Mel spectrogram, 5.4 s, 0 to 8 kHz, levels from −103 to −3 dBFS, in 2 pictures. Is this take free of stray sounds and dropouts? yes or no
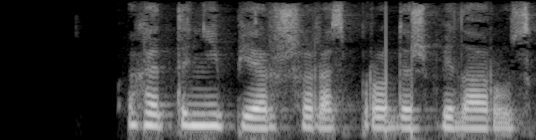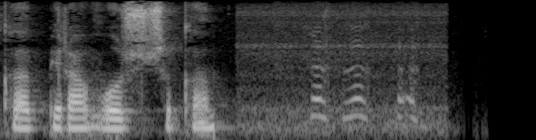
no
